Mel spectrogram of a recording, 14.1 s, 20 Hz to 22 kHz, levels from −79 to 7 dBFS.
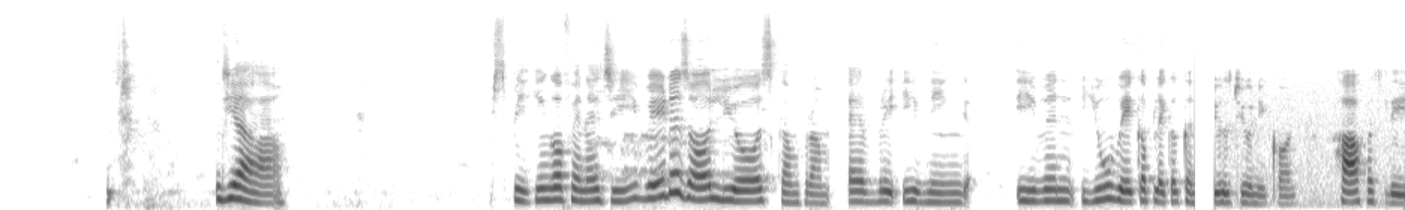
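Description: A speech recording where things go dull at 11.95 s: after a short gap of about 0.2 s, the sound loses everything above 5.6 kHz, shifts in level by about 5 dB and picks up fresh background noise about 30 dB down, until the end. That's likely the input switched to a poorer device.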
